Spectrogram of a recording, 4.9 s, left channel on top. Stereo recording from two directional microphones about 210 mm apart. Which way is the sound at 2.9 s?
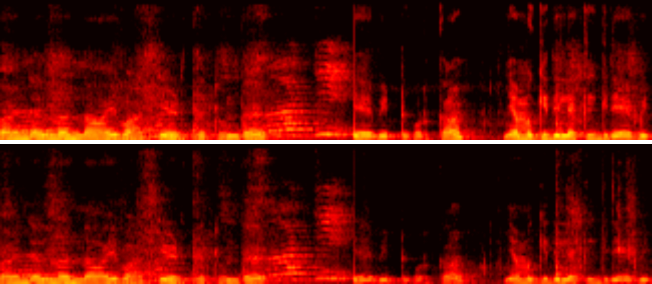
30° left (ahead or behind).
